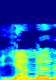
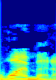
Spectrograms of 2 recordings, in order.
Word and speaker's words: Yemen: And first of all, is it Yemen or Wyman? I always thought it was Wyman. – It's Yemen, Coach. – Really? – Yeah, just say it like if you're Jamaican, Yemen. – Okay.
